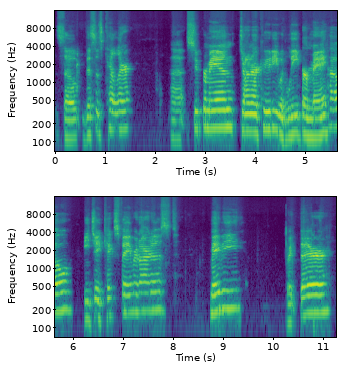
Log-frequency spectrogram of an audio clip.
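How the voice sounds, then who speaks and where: A man on a comics podcast panel, slowly walking through a book's contents with enthusiasm and frequent fillers. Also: a little high, pushed and bright. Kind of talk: casual chat, listing book contents.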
